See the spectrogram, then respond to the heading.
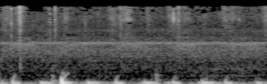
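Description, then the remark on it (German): A thin tin metal sign wobbles and flexes, making a quick run of low, hollow thumps and warbles in an uneven rhythm. It is fairly quiet, with no voices. “Und das macht diese typischen Blechgeräusche, hör mal.”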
